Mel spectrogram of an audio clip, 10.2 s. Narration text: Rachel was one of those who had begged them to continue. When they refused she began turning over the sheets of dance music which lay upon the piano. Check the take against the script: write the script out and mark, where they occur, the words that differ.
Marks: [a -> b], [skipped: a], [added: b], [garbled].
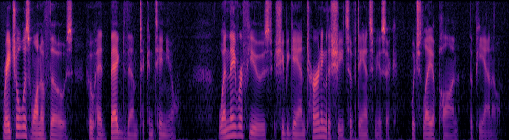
Rachel was one of those who had begged them to continue. When they refused she began turning [skipped: over] the sheets of dance music which lay upon the piano.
